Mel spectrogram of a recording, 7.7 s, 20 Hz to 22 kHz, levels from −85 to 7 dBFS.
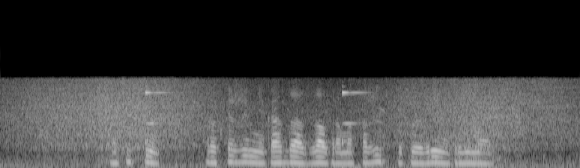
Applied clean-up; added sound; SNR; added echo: none; Ocean + Tap / Glass; 3 dB; none.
